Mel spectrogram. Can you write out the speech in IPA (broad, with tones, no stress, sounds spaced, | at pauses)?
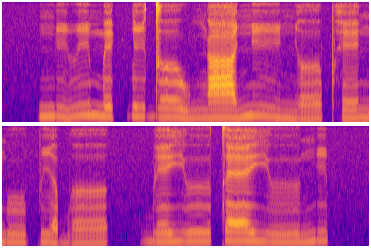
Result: ŋ i˧˩ ʋ i˧˥ m e˧ k̚ l i˧ d ɤː˧˩ w ŋ aː˩ ɲ iː˥˨ ɲ ɤː˩ pʰ e˩˧ ŋ uː˩ p i˧˩ ə̯ b ɤː˩ | b e˩ j ɯː˩ t̪ ɛː˧ j ɯː˩ ŋ i˧ p̚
